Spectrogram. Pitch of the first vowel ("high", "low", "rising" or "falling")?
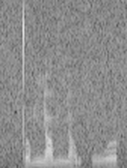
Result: rising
